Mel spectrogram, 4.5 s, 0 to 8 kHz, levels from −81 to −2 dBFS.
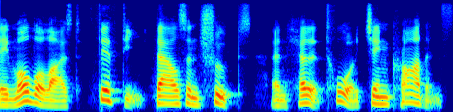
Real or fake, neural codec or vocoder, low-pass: fake; codec, 16 kHz, 0.5 kbps, FunCodec, trained on LibriTTS, 25 frames a second; 7.2 kHz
